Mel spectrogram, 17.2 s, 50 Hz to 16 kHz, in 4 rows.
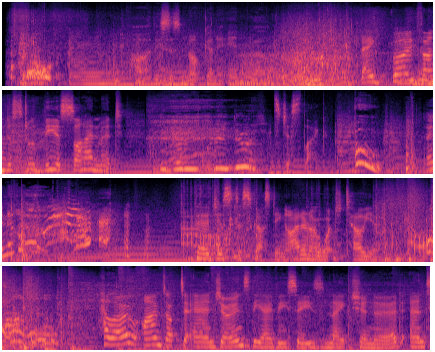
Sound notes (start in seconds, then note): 1.1 roars; 5.8 laughs; 8.7 screams and laughs; 8.9 screams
